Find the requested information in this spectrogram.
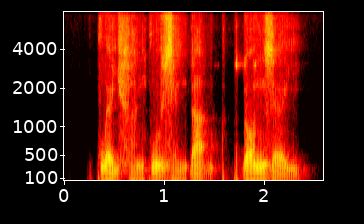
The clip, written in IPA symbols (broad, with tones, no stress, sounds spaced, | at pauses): k w ə˧˩ j f a̤˨˩ ŋ k w ṵ˧˨ z ɛ̤˨˩ n ɗ a̰˧˨ m ʔ | ɗ ɔ˧ n z ə˧˩˨ j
